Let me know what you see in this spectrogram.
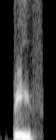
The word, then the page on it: pave: Indian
